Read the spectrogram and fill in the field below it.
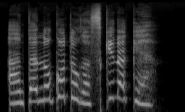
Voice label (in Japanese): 好きです 島根; 伊織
